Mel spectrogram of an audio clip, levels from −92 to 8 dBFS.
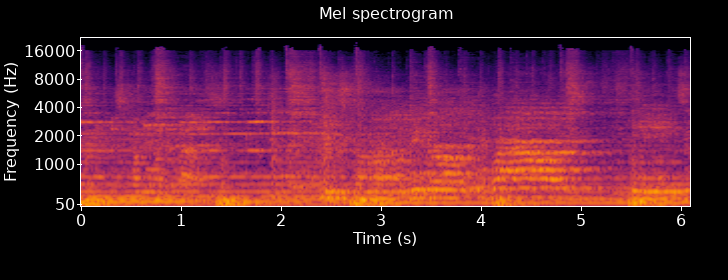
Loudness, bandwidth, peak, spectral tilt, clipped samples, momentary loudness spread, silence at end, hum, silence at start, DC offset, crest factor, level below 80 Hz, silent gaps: -19 LUFS; 17.5 kHz; -2 dBFS; -6 dB/octave; under 0.1%; 5 LU; 0 s; none; 0 s; under 0.1%; 16 dB; -28 dBFS; none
